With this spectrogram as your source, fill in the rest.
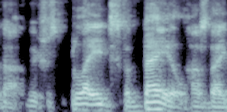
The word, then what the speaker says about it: Ba'al: but um yeah we've heard but it's sometimes pronounced pale well I think with the accent but we've got in the um in the logo it's supposed to pronounce bail right we've always said Baal yeah so yeah I think okay I know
